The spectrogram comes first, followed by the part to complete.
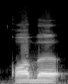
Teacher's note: قاف کو موٹا ادا کریں گے، با پہ قلقلہ ہے، با کو ہلا کے پڑھیں گے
